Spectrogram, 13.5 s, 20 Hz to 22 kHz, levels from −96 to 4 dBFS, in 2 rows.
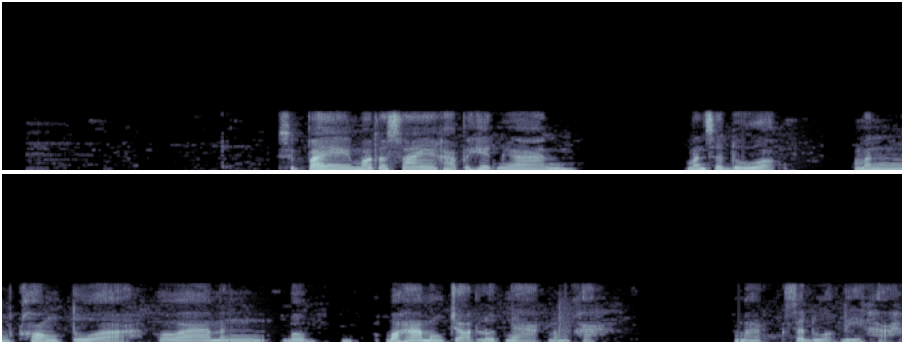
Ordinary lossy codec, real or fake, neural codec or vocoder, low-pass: none; real; none; none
